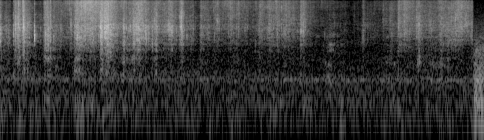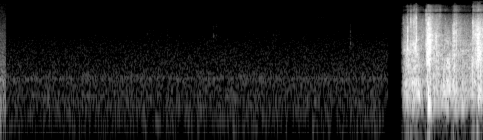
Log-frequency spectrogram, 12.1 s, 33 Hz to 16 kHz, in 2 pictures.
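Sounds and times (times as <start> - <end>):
footsteps on dry leaves: 0.0 - 6.0.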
